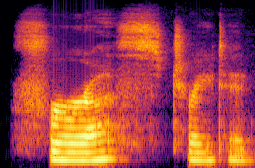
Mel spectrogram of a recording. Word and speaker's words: frustrated: So I broke it up into syllables for you so that we can do it one syllable at a time. Fruss. F. Trey. A Ted T. So far so good. So it's these two Rs that most people miss when they say it. They usually leave this one out al together.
